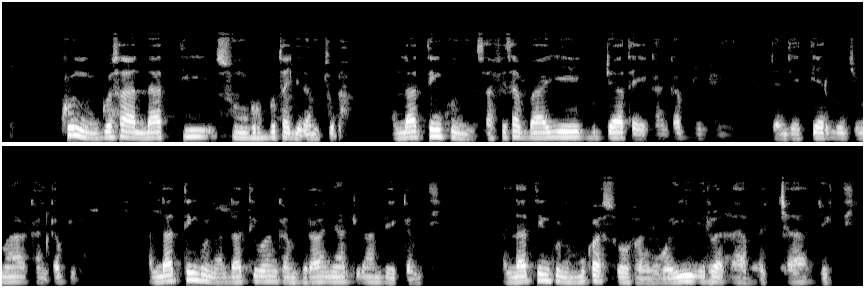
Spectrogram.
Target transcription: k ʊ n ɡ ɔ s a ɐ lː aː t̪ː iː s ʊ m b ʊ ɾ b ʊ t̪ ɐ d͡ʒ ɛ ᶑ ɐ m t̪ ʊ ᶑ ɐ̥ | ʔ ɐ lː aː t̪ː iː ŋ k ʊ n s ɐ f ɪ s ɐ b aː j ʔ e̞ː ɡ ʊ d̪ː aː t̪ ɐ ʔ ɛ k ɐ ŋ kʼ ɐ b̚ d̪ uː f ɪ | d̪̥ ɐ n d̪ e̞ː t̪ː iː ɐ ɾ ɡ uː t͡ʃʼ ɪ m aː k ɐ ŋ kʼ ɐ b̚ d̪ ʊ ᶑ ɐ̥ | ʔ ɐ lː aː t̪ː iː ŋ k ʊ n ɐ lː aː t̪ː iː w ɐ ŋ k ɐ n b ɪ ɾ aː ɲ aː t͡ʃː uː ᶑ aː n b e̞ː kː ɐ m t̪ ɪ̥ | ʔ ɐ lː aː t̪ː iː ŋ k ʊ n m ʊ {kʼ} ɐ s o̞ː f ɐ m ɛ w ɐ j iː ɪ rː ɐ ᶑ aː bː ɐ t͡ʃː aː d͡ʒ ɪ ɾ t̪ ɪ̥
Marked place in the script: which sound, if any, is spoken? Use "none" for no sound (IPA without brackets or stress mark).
k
